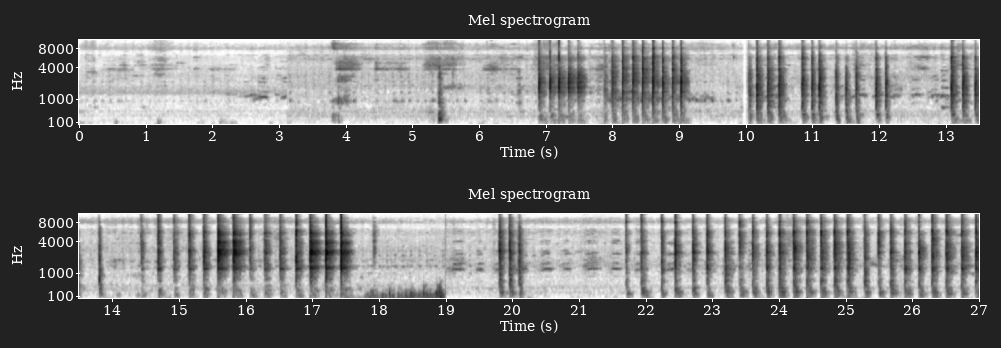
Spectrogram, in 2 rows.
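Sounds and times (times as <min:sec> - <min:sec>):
hammer tapping on wood: 0:06.9 - 0:09.2, 0:10.0 - 0:12.2, 0:13.1 - 0:17.6, 0:19.8 - 0:20.2, 0:21.7 - 0:27.0.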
